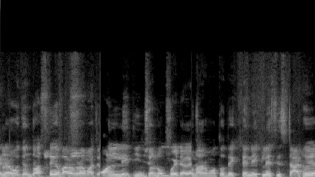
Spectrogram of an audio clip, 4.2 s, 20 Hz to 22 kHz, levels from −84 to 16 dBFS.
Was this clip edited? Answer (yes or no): yes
